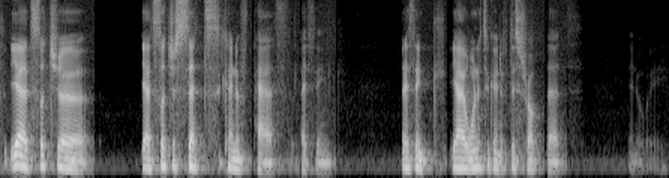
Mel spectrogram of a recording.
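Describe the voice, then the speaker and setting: A man with a Korean accent speaks at a moderate pace and fairly low pitch, with ordinary pitch variation. Long, frequent pauses and big swings in loudness stand out in a very clean recording, silent background. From South Korea. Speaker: fashion design graduate. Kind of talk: interview. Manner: halting.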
